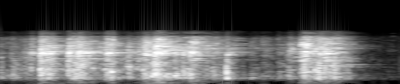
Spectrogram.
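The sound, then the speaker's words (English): Metal pots and pans clatter as an old popcorn pan is dug out of a kitchen cupboard. A few loud, jumbled bursts of clanking and scraping run together, then fall silent. “So, we have an age-old pan that we use, that we've always used for making popcorn here. So, excuse the noise, but I gotta dig it out.”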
